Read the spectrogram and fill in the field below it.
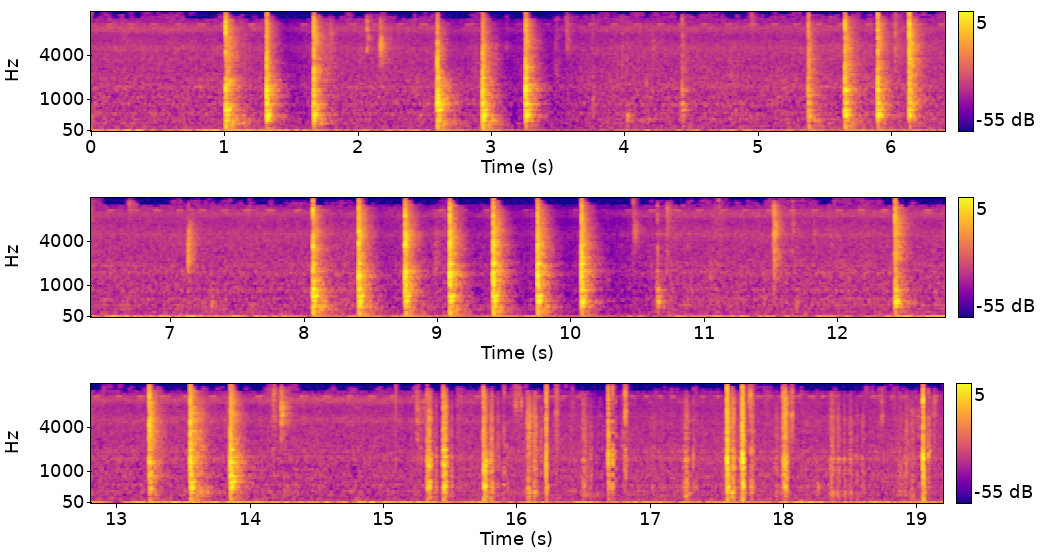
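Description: A wooden mallet taps a chisel into wood in quick bursts of sharp knocks.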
